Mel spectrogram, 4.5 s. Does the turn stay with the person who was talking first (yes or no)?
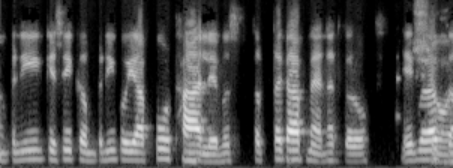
yes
